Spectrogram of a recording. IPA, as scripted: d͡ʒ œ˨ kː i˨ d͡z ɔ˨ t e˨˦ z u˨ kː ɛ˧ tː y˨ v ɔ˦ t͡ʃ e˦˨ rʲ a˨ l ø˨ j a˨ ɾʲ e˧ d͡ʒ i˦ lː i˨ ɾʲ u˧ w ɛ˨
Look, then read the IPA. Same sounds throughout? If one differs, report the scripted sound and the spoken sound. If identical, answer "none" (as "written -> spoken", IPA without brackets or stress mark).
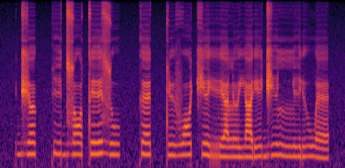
none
